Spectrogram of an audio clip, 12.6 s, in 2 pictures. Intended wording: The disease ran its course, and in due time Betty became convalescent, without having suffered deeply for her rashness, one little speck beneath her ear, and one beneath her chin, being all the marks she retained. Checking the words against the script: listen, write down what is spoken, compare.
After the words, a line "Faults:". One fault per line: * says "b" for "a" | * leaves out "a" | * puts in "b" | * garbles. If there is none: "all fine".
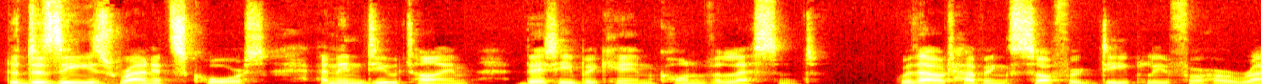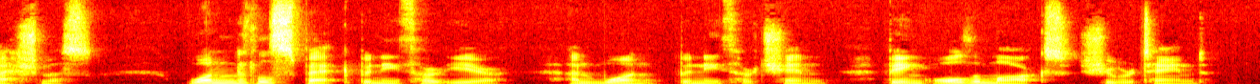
The disease ran its course, and in due time Betty became convalescent, without having suffered deeply for her rashness, one little speck beneath her ear, and one beneath her chin, being all the marks she retained.
Faults:
all fine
